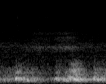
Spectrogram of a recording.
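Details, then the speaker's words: A pregnant woman on day 7 in hospital, in labor, back on the fetal monitor: rhythmic whooshing Doppler pulses of the fetal heartbeat, with the baby moving a lot. "Kung naririnig niyo yan That's my baby breathing guys sobrang galaw ni baby chumchum siya kung narinig niyo yang sounds guys Ayan yung breathing ni baby she's jumping In My Belly"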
